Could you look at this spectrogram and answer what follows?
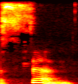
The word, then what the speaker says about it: Seine: the Seine.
